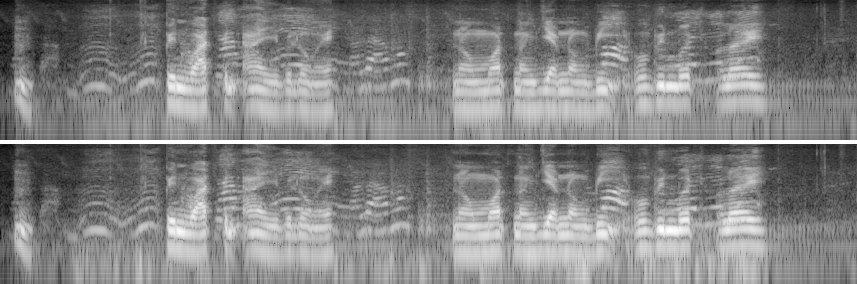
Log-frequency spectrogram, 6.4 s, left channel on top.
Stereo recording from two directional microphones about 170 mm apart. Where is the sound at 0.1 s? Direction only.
10° right (ahead or behind).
